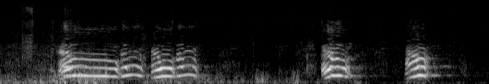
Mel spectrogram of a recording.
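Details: Bluetick coonhounds on a walk through town, howling as they go: drawn-out, mournful bays with a slight upward bend, sounding in bursts of about a second, then two shorter howls after a pause.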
